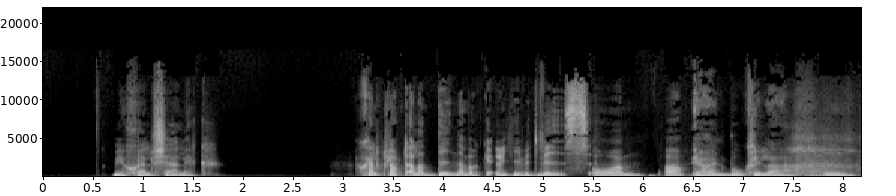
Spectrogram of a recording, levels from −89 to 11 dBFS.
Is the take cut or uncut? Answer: cut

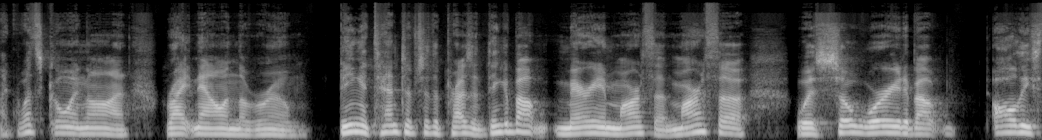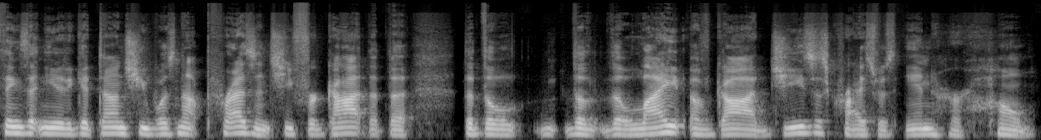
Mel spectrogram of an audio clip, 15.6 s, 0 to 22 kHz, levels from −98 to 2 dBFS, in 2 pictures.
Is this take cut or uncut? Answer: uncut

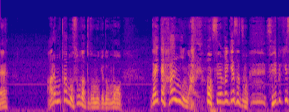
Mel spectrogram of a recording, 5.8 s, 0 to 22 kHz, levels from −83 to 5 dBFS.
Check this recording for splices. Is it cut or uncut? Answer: cut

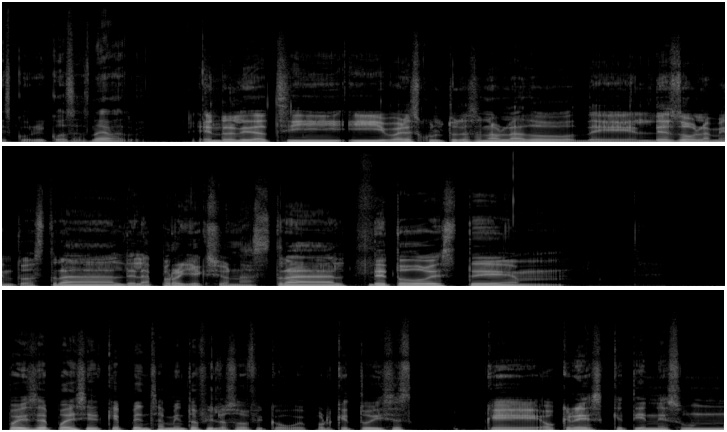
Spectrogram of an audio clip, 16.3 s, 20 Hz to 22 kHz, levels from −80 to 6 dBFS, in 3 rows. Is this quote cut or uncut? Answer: cut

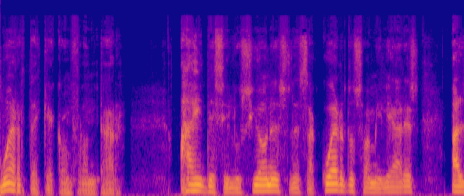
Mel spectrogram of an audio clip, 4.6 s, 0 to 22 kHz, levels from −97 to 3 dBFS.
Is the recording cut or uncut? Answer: cut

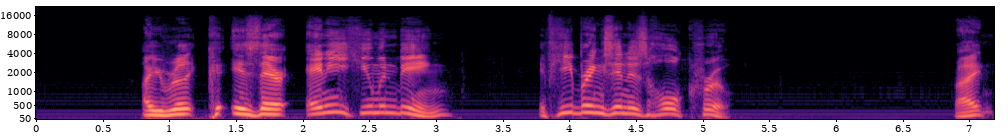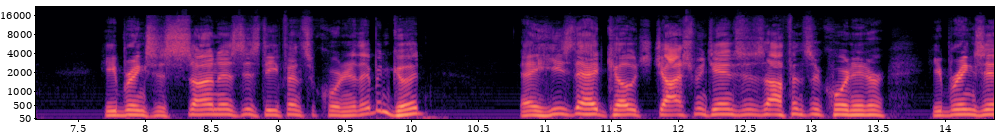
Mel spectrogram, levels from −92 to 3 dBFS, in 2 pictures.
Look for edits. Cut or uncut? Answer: uncut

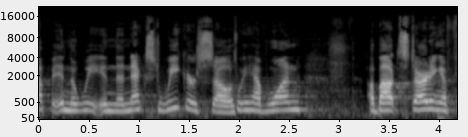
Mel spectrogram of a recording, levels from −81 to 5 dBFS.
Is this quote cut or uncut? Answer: cut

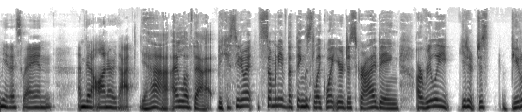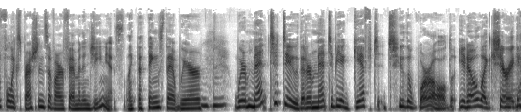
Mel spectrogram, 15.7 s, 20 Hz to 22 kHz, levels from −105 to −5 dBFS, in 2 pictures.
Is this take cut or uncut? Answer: uncut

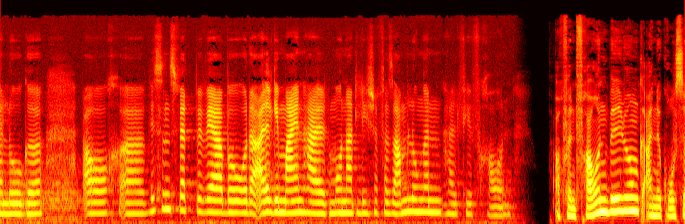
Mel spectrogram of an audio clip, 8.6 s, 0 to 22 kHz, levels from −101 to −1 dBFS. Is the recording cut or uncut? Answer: uncut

